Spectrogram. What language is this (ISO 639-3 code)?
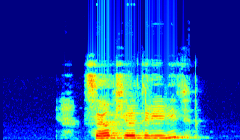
kab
